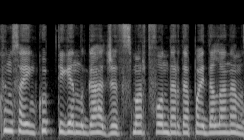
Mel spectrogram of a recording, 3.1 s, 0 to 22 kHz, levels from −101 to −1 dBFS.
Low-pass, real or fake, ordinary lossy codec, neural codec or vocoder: none; fake; none; vocoder, 22.05 kHz, 80 mel bands, Vocos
